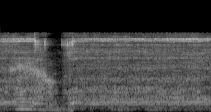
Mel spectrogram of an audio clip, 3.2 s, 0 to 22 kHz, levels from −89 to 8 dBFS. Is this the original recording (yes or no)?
no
